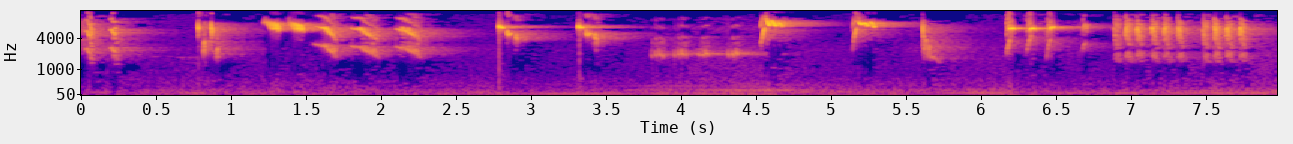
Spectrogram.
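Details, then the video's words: Tledekan, a flowerpecker, singing a high masteran phrase meant for tutoring caged birds: sharp chip notes, paired downslurred whistles, a brief lower buzzy note, then a dense rattling trill at the end. "Masteran Terbaik Tledekan"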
